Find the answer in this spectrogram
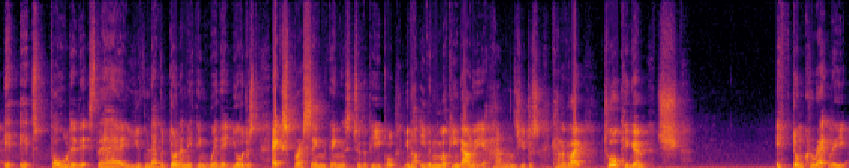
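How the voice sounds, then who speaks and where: A man reviewing a magic product in a casual, rambling way, full of asides. His voice is bright and forceful, and it rises and falls a lot. The room around him is echoey. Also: on the high side. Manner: chatty, rambling, enthusiastic asides.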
